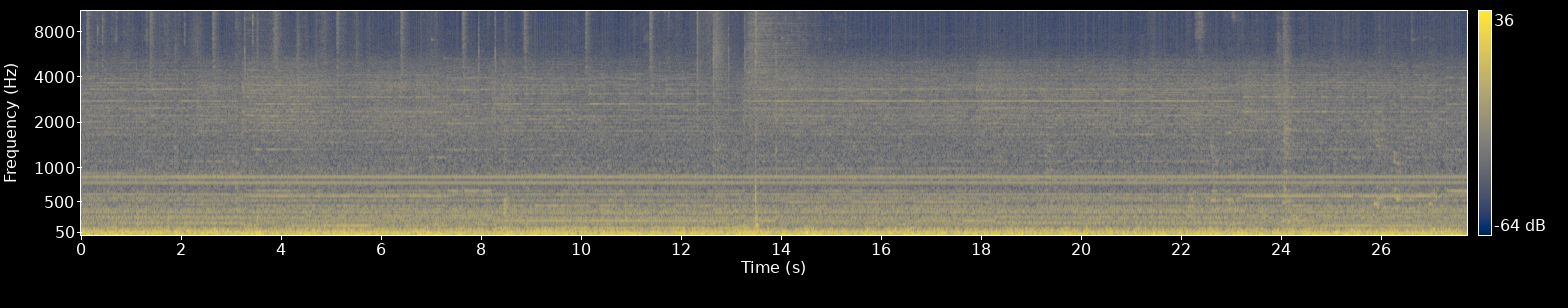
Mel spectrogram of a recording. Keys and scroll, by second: 1.7 space.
